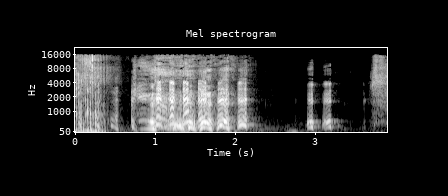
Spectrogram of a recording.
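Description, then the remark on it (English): A person vocally imitates a little pig going by, a rapid run of squealy grunts whose pitch swoops up and down in a Doppler effect, followed by two short grunts. “Yeah, like, getting, like, the Doppler effect of a little pig going, like...”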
